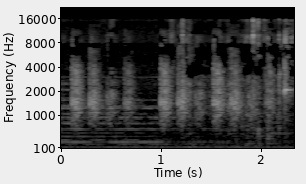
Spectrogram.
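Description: Instrumental telephone hold music: a melody of short, quick notes repeating at a steady beat.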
